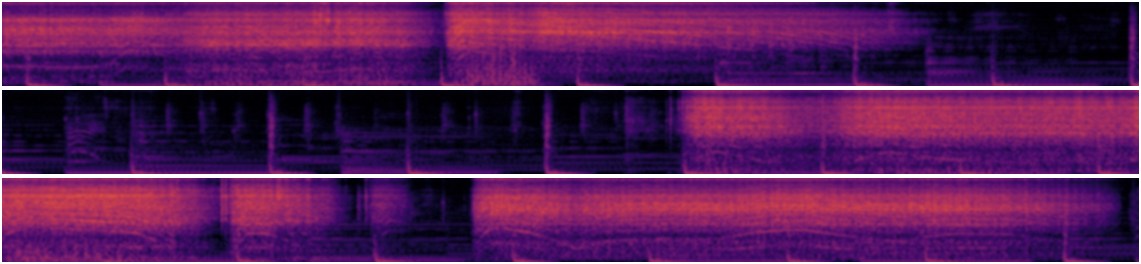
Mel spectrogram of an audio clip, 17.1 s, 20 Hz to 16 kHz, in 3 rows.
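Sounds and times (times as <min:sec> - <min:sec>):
electric power tool running: 0:00.0 - 0:04.5, 0:09.1 - 0:16.9
background music with beat: 0:00.0 - 0:17.0.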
